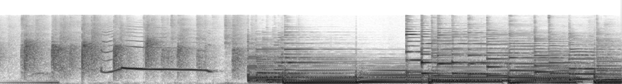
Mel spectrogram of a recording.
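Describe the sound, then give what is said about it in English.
Audience claps for a comedian at an open mic comedy night, with a rising whistle among the claps, then keyboard intro music with sustained chords takes over. “Everybody clap your hands wildly for Ken Suzuki.”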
